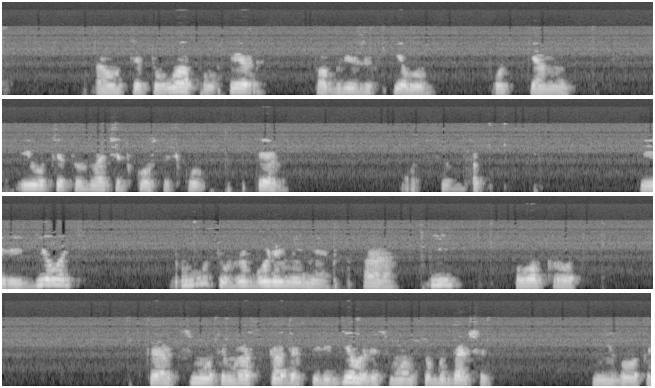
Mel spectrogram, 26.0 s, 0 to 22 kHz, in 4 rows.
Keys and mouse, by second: 0.7-1.5 drag, 2.0 r, 4.1-6.0 middle drag, 6.5 click, 7.5 click, 8.6 r, 11.3 click, 11.9-14.9 middle drag, 17.1 i, 19.0-20.9 drag, 21.6 click, 22.2-23.0 middle drag, 24.3-26.0 drag.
